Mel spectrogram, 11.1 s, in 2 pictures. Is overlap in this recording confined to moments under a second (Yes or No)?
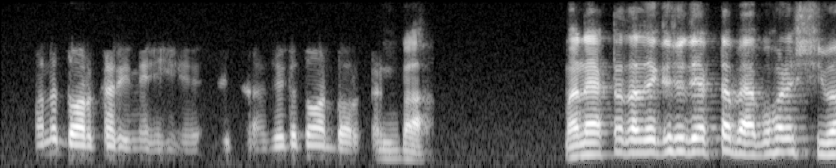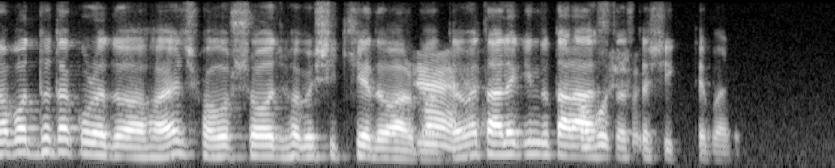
Yes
